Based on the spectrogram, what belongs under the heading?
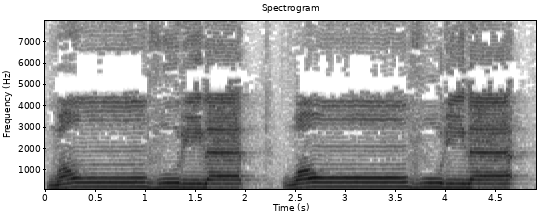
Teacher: وانظر الى هتبقى الراء مكسوره · Term: نقل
